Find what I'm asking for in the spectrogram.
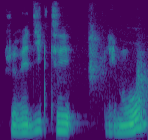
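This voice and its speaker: A man teaching, giving a dictation to young pupils, speaking slowly and stressing each dictated word clearly. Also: medium pitch, steady tone, a little mellow, dull audio.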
